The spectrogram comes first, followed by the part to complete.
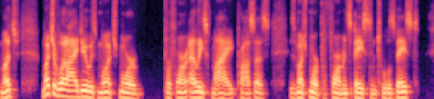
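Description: With an unremarkable speaking voice, a man at a medium pitch talks at a fairly quick pace with fairly even intonation against a quiet background. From Western Massachusetts. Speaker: baseball prospect reporter. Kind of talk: casual interview.

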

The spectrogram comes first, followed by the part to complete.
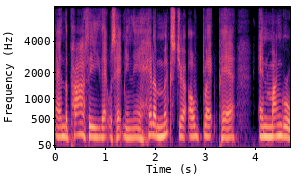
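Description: With a high pitch and ordinary pitch variation, a man speaks at a moderate pace in a dry, close sound with no echo. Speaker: police association head, former detective. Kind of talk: interview.

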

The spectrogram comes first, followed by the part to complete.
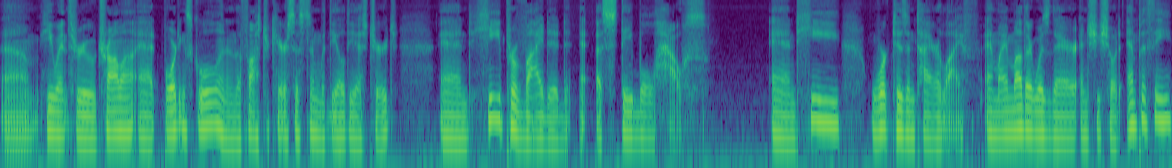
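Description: Against a quiet background, a man with an American accent and an unremarkable speaking voice talks at a moderate pace and a fairly low pitch with lively intonation. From Utah (Kearns, Salt Lake area). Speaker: political candidate, college professor. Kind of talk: interview.

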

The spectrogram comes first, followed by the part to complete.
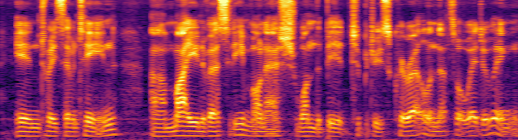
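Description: In an Australian accent, a man speaks with a very deep, low pitch at a moderate pace. His intonation is monotone and flat, on a very clean recording with a silent background. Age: 20s. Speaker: guest from queer magazine. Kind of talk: casual chat.

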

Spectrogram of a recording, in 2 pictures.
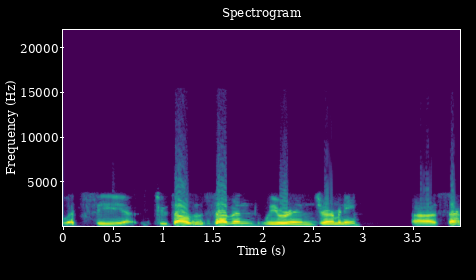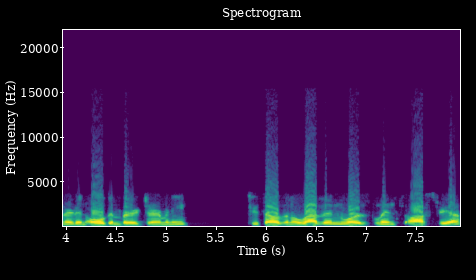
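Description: In a plain, everyday voice, a man speaks at a moderate pace and medium pitch with ordinary pitch variation, the sound dry and close with no echo. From Wisconsin, Germantown. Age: 30s. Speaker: fistball player. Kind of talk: casual interview.

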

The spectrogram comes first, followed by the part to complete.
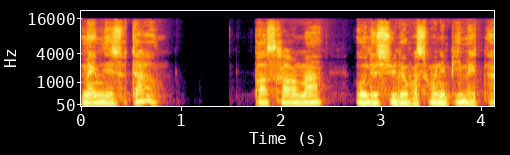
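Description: A somewhat breathy voice in a Canadian accent, fairly slow, with fairly even intonation. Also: man, dry, close sound with no echo. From northern Quebec, Cree territory. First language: Cree (speaking French). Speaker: politician. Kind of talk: interview. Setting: parliament office. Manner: halting, frequent repetitions.

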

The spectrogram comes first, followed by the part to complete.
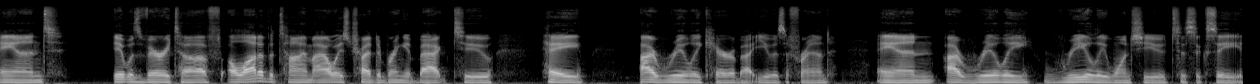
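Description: In an ordinary speaking voice, a man talks at a fairly slow pace with fairly low pitch and fairly even intonation. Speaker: roundtable panelist. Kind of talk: casual roundtable chat.

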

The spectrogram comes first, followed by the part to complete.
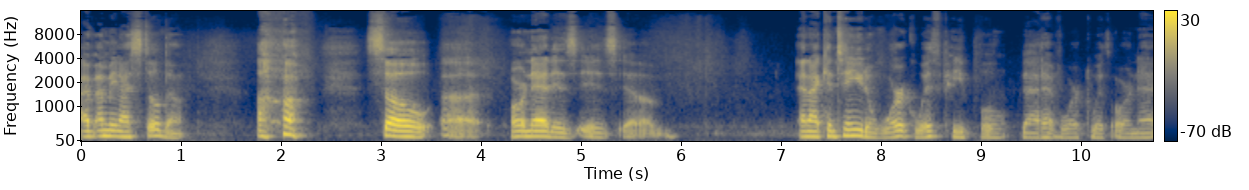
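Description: A man speaks with an American accent. His pace is very slow, with long, frequent pauses. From Buffalo, New York. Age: 30s. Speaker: jazz saxophonist. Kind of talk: casual interview. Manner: halting, many fillers and repeats.

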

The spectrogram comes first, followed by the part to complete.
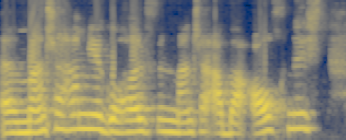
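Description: A woman speaks at a moderate pace with high pitch and fairly even intonation. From Syria, Kurdish north (Qamishli). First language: Kurdish (speaking German). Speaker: nonprofit founder. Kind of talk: interview. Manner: hesitant, many filler sounds.

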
